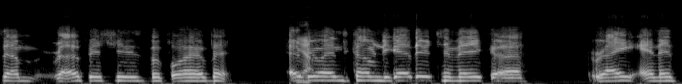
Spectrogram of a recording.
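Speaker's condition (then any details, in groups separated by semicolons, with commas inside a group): Cerebral palsy; uses wheelchair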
